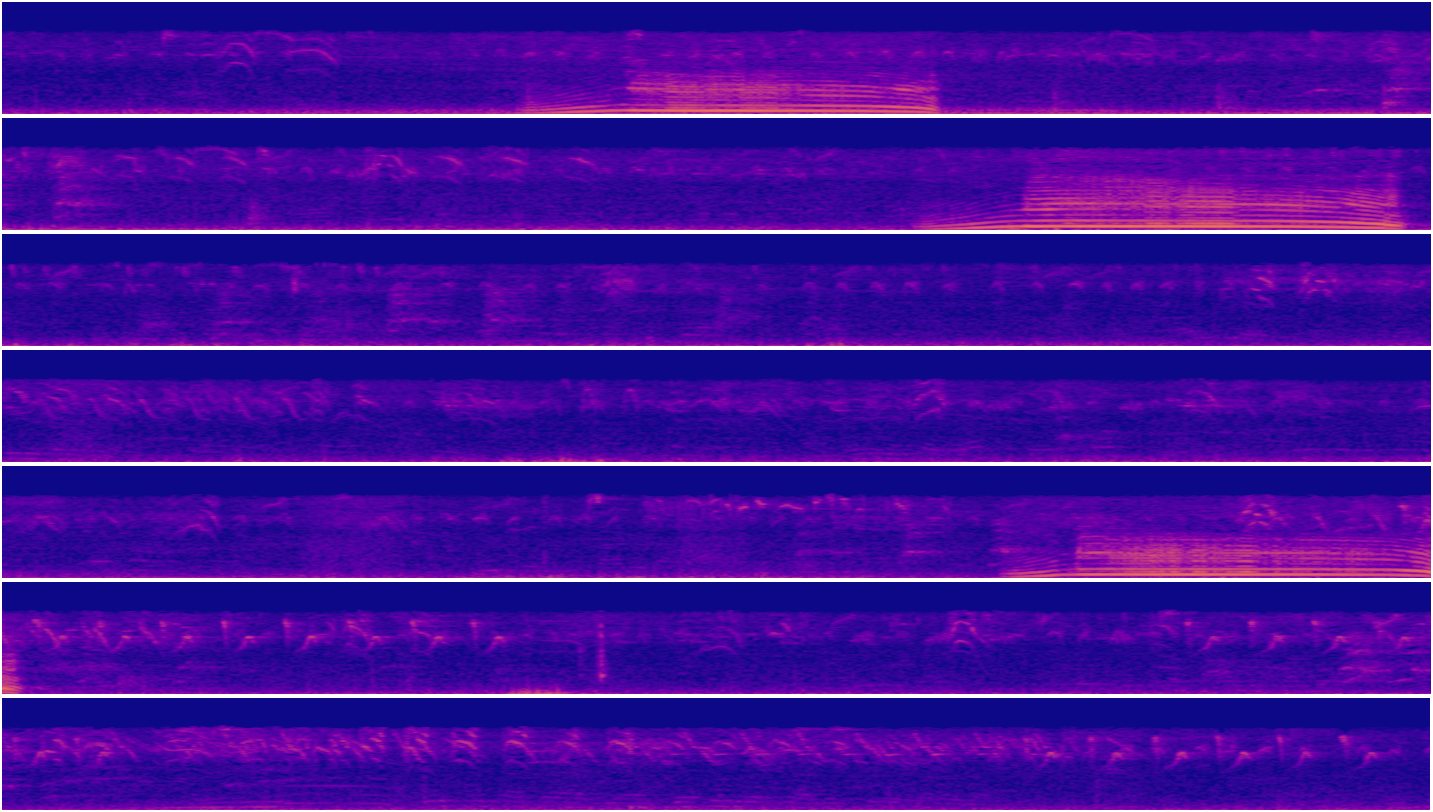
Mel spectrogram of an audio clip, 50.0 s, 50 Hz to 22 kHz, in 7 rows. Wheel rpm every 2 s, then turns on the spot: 0, 0, 0, 0, 0, 0, 0, 0, 0, 0, 0, 0, 0, 0, 0, 0, 0, 0, 0, 0, 0, 0, 0, 0, 0.
none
